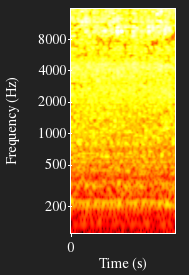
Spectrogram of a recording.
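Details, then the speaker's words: Freshly rebuilt Ragasa 120PS diesel, valves set to 0.40, first run after assembly: steady, even hum with constant low drone and no knocks or ticks; idles smoothly. "Oke, untuk langkah selanjutnya kita coba hidupkan mesinnya ya. Mesinnya sudah hidup"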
